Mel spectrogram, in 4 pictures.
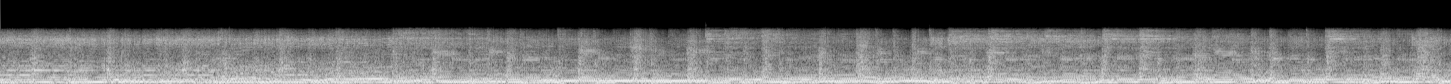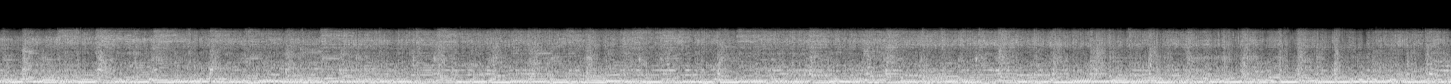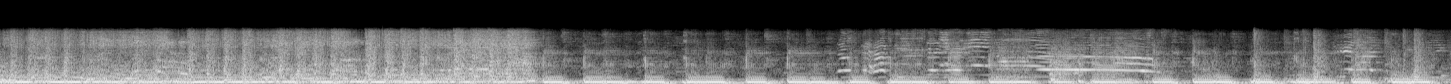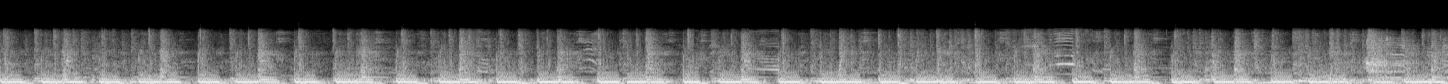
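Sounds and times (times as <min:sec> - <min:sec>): drum kit: 0:00.0 - 0:58.0
electric guitar: 0:00.0 - 0:58.0
loud live band playing: 0:00.0 - 0:58.0
held low note: 0:57.1 - 0:58.0.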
